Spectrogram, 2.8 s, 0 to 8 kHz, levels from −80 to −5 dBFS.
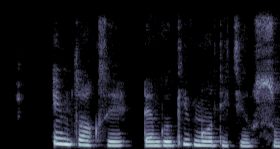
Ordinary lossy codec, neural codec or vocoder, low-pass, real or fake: none; none; 7.2 kHz; real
